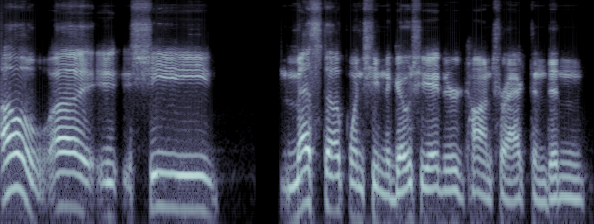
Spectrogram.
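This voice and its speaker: A man's voice: mid-range voice, very slow, dry recording. A man chatting casually on a movie podcast, giving blunt opinions and laughing often. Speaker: podcast guest.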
